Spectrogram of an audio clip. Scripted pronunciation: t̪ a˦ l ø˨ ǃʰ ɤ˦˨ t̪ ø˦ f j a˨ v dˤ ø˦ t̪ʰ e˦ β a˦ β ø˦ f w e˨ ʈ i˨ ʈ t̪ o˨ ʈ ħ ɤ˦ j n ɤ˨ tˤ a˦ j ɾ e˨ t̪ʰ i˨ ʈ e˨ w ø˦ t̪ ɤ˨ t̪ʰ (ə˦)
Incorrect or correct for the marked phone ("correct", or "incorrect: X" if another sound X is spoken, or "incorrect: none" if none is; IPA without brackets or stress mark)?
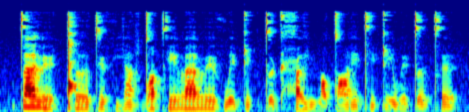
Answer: correct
